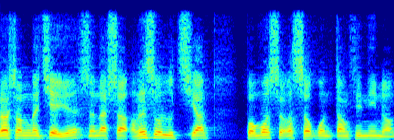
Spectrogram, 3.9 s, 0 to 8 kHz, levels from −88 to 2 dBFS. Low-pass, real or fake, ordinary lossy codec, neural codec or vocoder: 7.2 kHz; fake; none; codec, 16 kHz, 0.5 kbps, FunCodec, trained on Chinese and English, 25 frames a second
